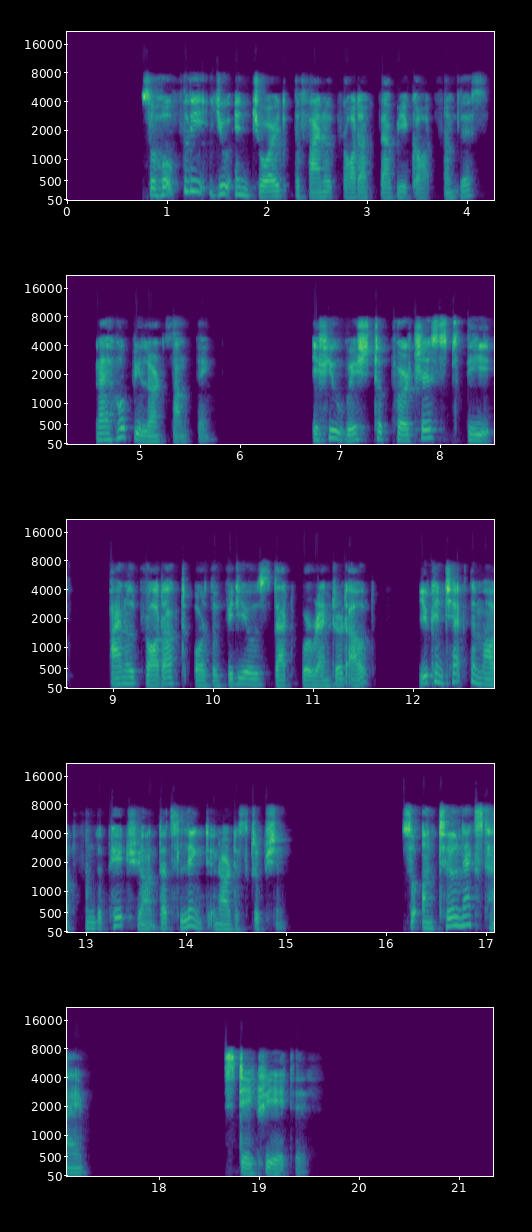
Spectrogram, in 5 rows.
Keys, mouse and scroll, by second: 2.8-10.8 drag, 8.9 BackSpace, 12.8 shift+space.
